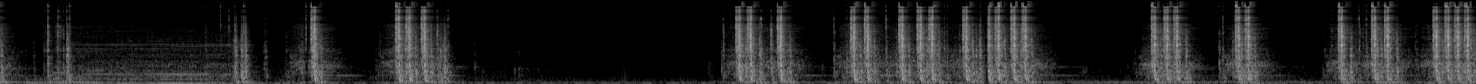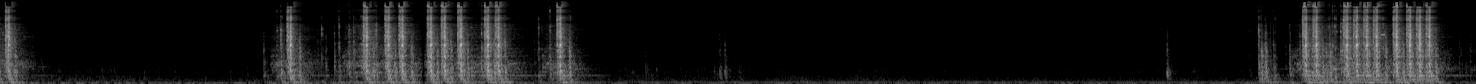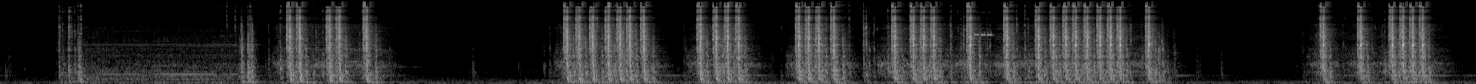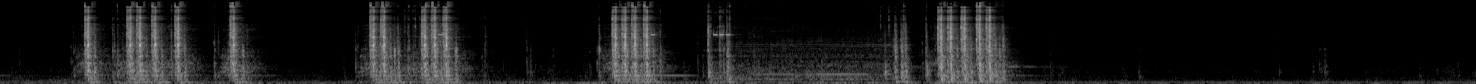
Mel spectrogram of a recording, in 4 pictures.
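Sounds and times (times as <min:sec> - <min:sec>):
typewriter keys typing: 0:00.0 - 0:00.8, 0:02.0 - 0:04.6, 0:07.2 - 0:10.5, 0:11.4 - 0:12.7, 0:13.3 - 0:15.2, 0:17.4 - 0:20.6, 0:27.3 - 0:29.4, 0:31.8 - 0:33.5, 0:35.0 - 0:41.4, 0:42.6 - 0:44.0, 0:45.0 - 0:47.0, 0:47.8 - 0:51.6, 0:53.1 - 0:54.5.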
